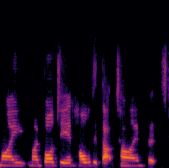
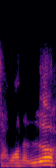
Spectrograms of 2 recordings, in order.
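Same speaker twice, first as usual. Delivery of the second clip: deep, low demonic voice; 2 semitones lower than usual. Retelling what she said to him: deep demonic voice. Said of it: "some deep demonic voice".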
